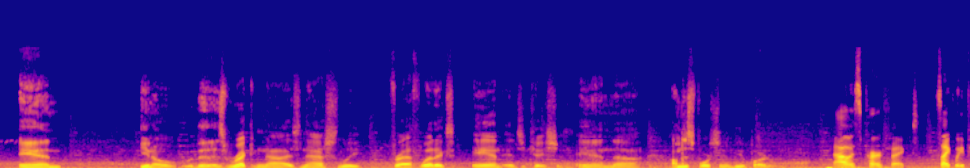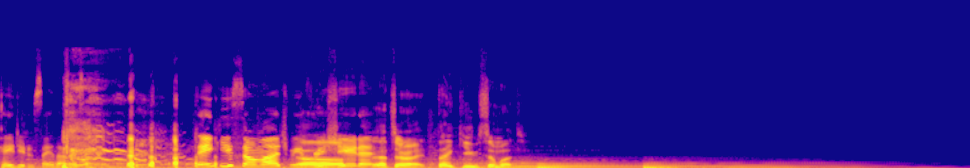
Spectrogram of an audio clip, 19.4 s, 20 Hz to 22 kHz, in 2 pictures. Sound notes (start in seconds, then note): 10.2 chuckles; 15.6 bright music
